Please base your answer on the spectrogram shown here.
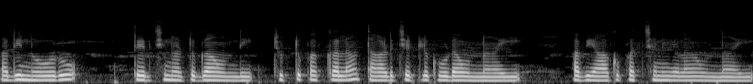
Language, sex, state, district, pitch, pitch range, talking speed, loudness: Telugu, female, Telangana, Mahabubabad, 195 Hz, 185-210 Hz, 105 wpm, -16 LUFS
